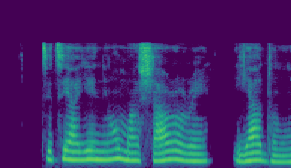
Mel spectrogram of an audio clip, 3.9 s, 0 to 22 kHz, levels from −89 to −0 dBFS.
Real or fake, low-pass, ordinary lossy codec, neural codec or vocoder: fake; none; none; codec, 16 kHz, 4.8 kbps, FACodec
